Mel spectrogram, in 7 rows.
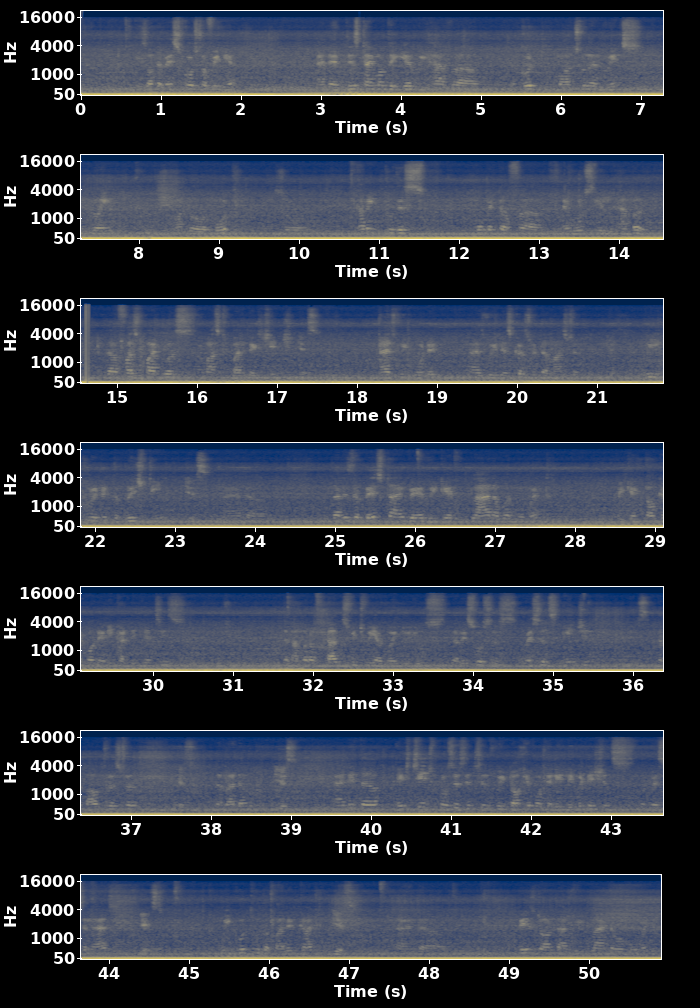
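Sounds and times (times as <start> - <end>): men talking: 0.0 - 2.2, 2.8 - 30.5, 31.6 - 50.9
boat engine drone: 0.0 - 50.9.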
